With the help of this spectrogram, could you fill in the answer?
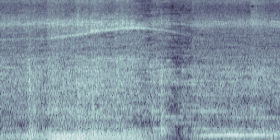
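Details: Diesel truck with massive exhaust leak: loud raspy roar with a chuffing puff rising with revs, much louder than normal.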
